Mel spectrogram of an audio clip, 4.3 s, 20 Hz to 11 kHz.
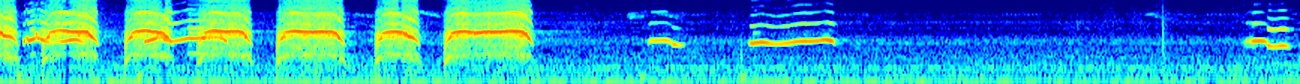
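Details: Osprey calling at the Charlo nest during a chick's fledging on an August 2018 morning; a fast burst of five loud, shrill whistled notes, then a few scattered softer upslurred chirps with silence between.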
